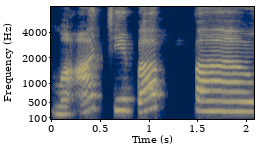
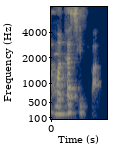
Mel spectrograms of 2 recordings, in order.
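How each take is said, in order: First: It is said in a cute, lisping baby voice. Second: It is said in a plain, ordinary voice. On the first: The speaker is seeking attention. The speaker calls it wrong. "mencari perhatian dengan suara kita" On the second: The speaker is simply being polite. The speaker calls it right. "Biasa saja"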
